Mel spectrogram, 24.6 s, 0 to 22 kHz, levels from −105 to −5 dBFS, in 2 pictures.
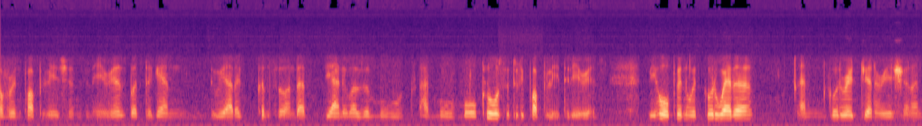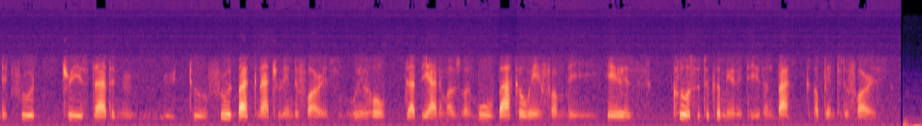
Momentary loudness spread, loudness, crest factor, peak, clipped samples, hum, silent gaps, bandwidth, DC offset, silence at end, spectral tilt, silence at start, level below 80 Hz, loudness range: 18 LU; -26 LUFS; 22 dB; -4 dBFS; under 0.1%; none; none; over 20 kHz; under 0.1%; 0 s; -4.5 dB/octave; 0 s; -56 dBFS; 7 LU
